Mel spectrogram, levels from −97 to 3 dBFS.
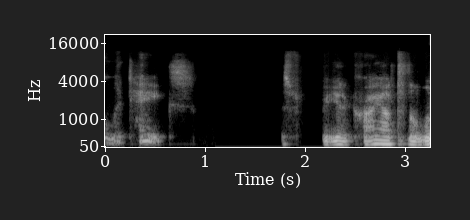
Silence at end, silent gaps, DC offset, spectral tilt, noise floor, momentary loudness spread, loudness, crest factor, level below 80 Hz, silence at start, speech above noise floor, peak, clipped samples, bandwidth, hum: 0 s; none; under 0.1%; -6 dB/octave; under -90 dBFS; 14 LU; -33 LUFS; 20 dB; -70 dBFS; 0 s; over 59 dB; -14 dBFS; under 0.1%; 12 kHz; none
